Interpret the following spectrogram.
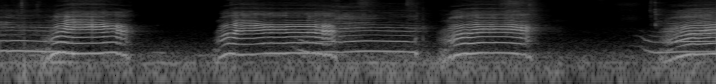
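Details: Domestic cat, hungry and asking for food, gives four loud, clear, strongly harmonic meows, each about a second long, roughly every one and a half seconds, with a faint low hum between them.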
